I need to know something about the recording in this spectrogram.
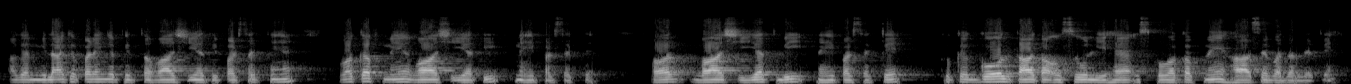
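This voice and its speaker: A man's voice: lowish voice, level tone, darkish tone. Man chanting verses in a reverberant room. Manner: chants verses slowly, then explains pronunciation rules briskly. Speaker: Quran recitation teacher. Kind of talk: tajweed lesson, slow chanted recitation with spoken explanation. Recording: roomy echo with long reverb.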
